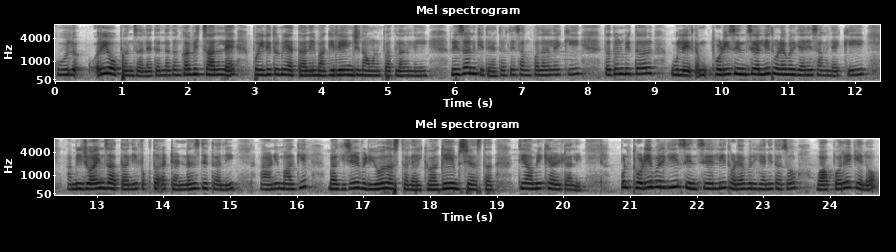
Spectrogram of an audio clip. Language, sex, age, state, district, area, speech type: Goan Konkani, female, 30-45, Goa, Canacona, rural, spontaneous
